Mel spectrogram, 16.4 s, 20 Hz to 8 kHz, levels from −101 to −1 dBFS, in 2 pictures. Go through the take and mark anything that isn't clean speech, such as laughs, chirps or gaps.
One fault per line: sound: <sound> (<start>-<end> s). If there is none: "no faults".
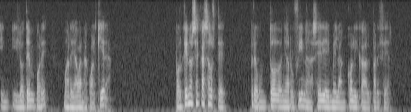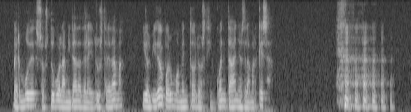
sound: laugh (14.9-16.1 s)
